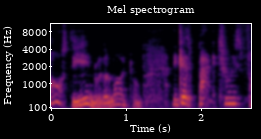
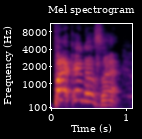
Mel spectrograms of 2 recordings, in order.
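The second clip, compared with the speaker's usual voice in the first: loud, high desperate yell; shouted command; 12 semitones higher, 11 dB louder than usual. Acted. Son orders the cudgel back, desperate shout. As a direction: shout it with all urgency. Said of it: "just shout".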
